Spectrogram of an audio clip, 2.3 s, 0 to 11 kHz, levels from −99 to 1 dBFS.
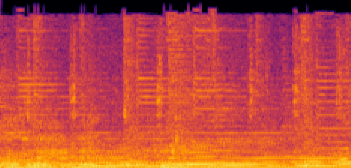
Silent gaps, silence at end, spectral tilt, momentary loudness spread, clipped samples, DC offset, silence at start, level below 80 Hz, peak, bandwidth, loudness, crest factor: none; 0 s; -5.5 dB/octave; 3 LU; under 0.1%; 6%; 0 s; -18 dBFS; 0 dBFS; 11 kHz; -12 LUFS; 12 dB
